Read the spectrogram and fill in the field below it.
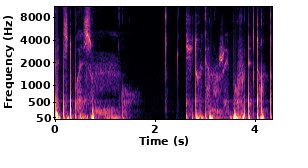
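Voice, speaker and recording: A woman whispers at a fairly slow pace. Her tone is calm. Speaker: ASMR creator. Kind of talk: ASMR tasting video. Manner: whispered; soft-spoken, calm.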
